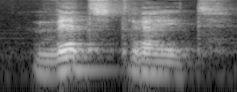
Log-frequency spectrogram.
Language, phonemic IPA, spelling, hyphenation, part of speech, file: Dutch, /ˈʋɛt.strɛi̯t/, wedstrijd, wed‧strijd, noun, Nl-wedstrijd.ogg
- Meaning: 1. race, competition 2. game, match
